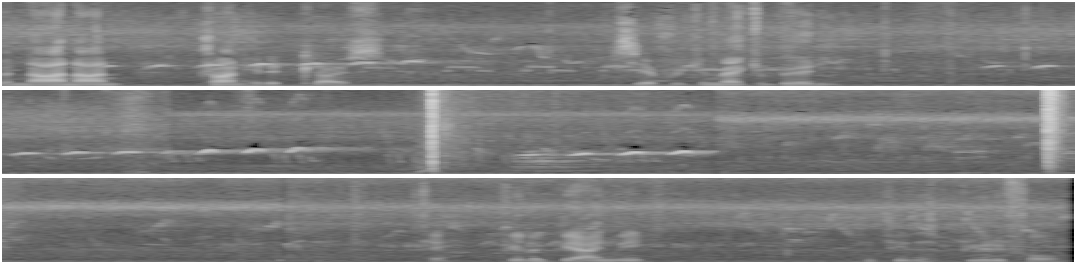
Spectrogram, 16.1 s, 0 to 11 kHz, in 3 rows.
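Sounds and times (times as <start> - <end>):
bird chirping: 0.0 - 16.0
golf club striking ball: 7.4 - 8.1.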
